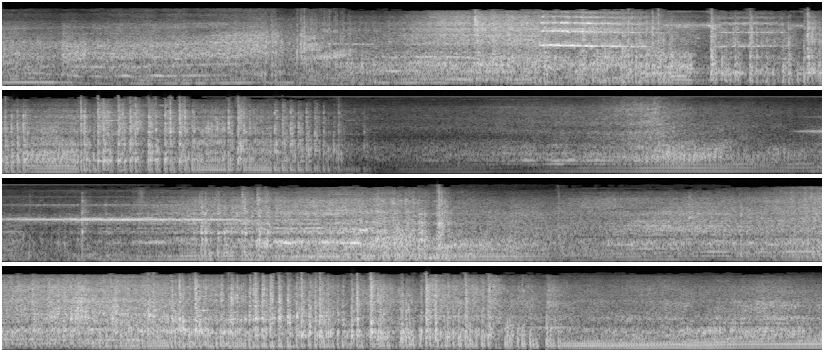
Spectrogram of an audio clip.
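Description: Rally car engines revving hard, rising in pitch and dropping back through gear changes over several passes, with tyre and gravel noise as the cars slide through gravel corners.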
